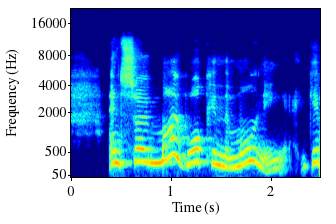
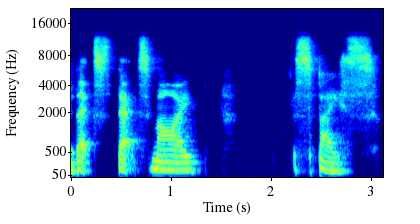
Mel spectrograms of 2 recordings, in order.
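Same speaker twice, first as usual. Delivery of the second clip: szept; 6 semitones lower, 7 dB quieter, much slower than usual. Real, not acted. Savouring her quiet morning time.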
